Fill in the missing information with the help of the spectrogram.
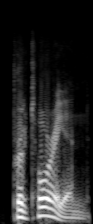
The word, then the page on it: pretorian: American English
